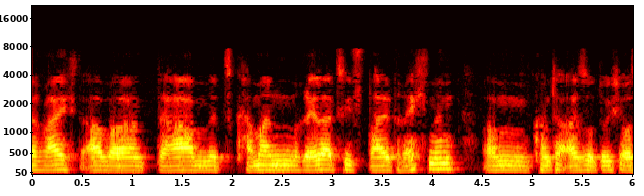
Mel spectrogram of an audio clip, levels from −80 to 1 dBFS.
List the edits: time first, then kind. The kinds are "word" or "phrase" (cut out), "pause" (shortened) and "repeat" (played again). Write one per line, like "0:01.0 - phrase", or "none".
0:04.3 - pause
